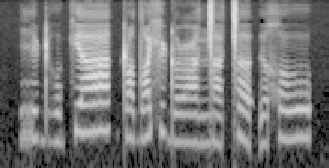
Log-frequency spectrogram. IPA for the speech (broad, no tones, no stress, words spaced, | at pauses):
riɖʱokʲa | ʈʉdˤɨxʲɐɖo ʕɐŋ͡ǀaǀɐ ʔɨχo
